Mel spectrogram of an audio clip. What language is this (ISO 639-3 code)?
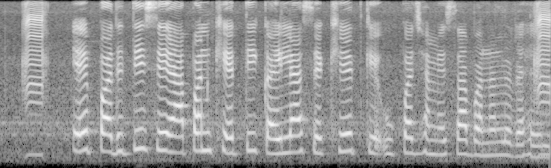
bho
